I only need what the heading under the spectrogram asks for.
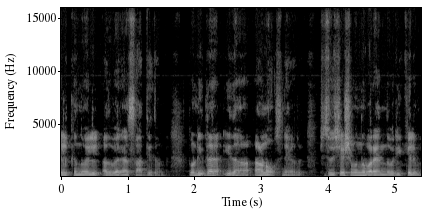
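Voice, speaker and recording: The man's intonation holds fairly even. His tone sounds dark and mellow. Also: medium pitch for a man. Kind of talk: devotional talk. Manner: halting.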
